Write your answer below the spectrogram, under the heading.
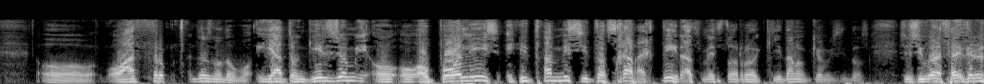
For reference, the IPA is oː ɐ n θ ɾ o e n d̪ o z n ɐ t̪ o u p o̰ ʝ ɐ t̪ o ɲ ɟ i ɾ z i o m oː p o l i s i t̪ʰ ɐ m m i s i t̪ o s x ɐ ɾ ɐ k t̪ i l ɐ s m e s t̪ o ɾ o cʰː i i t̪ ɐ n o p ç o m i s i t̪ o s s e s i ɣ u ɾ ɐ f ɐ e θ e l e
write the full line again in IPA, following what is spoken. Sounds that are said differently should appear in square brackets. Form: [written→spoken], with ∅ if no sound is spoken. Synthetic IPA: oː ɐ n θ ɾ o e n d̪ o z n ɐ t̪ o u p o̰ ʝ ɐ t̪ o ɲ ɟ i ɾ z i o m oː p o l i s i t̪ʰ ɐ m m i s i t̪ o s x ɐ ɾ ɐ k t̪ i [l→ɾ] ɐ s m e s t̪ o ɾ o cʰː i i t̪ ɐ n o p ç o m i s i t̪ o s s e s i ɣ u ɾ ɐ [f→θ] ɐ [e→i] θ e l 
